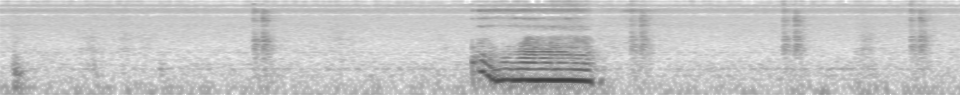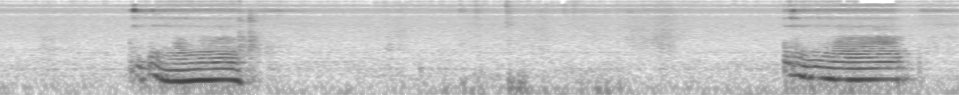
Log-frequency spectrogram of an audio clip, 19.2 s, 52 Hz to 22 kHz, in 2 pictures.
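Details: A sleeping pug puppy gives three loud, low, buzzing snores about every six seconds, roughly 10 a minute, in a quiet room; ordinary snoring in a flat-faced dog.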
